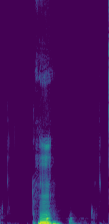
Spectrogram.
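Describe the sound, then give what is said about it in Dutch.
A single sip of coffee from a cup, a short gulping swallow with a low throaty tone, followed by a few faint clicks in otherwise quiet surroundings. “Over vroeg gesproken, ik neem nog een slokje van mijn lekkere bakje koffie.”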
